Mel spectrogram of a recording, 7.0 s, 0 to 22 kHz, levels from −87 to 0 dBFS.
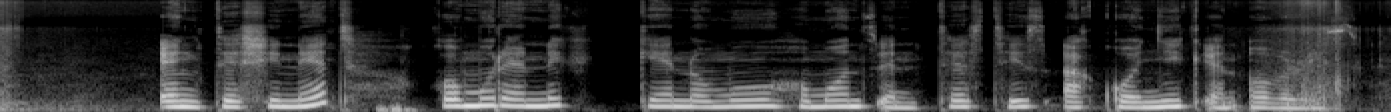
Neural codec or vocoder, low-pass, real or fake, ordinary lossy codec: none; none; real; none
